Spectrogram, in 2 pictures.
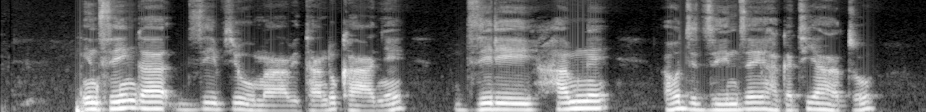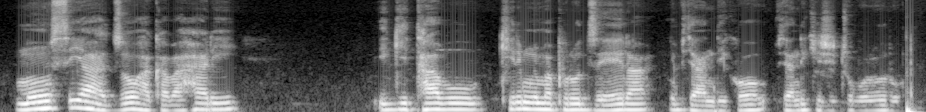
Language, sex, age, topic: Rundi, male, 36-49, education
